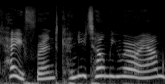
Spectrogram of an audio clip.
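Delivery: high, ingratiating mock greeting; friendly hailing. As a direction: hail a stranger with playful politeness. Odysseus hails a stranger, asking directions.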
